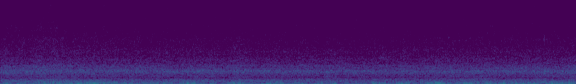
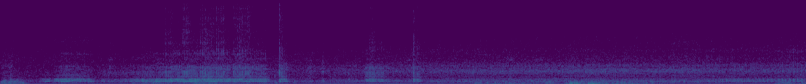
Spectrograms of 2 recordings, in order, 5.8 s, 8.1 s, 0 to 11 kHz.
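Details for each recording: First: Vintage Dynasty Classics 7-inch two-speed oscillating desk fan made by Tatung or Kuo-Horng, cleaned after purchase, running on low without oscillation: soft, even rush of air with a low hum, no ticking or rattle. Normal. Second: Vintage Dynasty Classics 7" oscillating two-speed desk fan, on high with oscillation engaged after a cleaning: quiet hum with a soft, uneven scraping rasp repeating a few times a second, something rubbing.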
